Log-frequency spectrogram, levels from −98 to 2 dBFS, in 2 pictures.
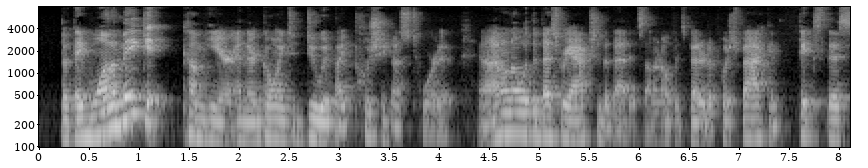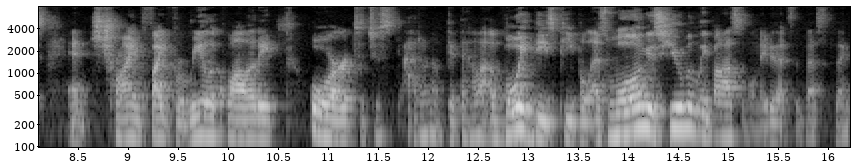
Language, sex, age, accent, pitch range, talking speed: English, male, 30-49, American, 110-140 Hz, 265 wpm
